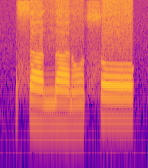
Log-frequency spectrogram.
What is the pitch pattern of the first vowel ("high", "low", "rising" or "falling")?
low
